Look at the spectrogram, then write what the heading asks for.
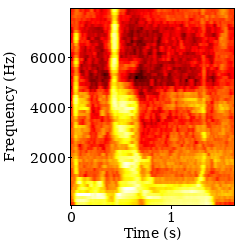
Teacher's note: تا کو را کے اندر داخل کریں گے اور را کو پر کریں گے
